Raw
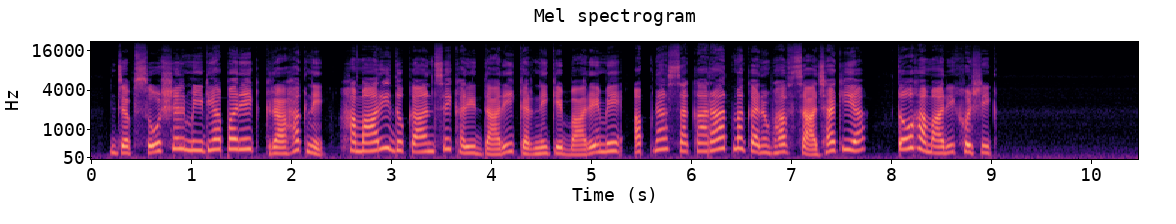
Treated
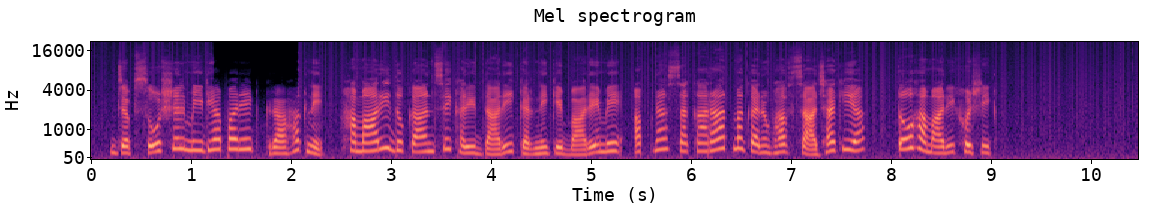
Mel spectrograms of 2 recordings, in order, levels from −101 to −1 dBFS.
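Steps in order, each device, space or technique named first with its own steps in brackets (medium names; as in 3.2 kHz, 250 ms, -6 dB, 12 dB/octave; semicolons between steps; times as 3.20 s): vinyl LP (crackle 76 per s -34 dBFS; pink noise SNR 33 dB); 1.22–2.07 s: low-pass 2.9 kHz -> 1.1 kHz 12 dB/octave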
